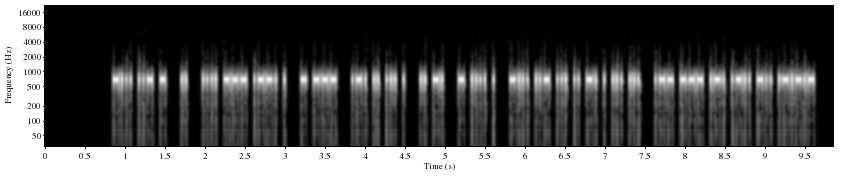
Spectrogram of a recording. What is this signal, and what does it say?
Morse code, heard as a keyed tone, about 46 wpm, 700 Hz. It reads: BUT I HOPE TO RISE IN THE BUSINESS WORLD.
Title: Sentences from Top 1000 Words - Review Part 6 - 45wpm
